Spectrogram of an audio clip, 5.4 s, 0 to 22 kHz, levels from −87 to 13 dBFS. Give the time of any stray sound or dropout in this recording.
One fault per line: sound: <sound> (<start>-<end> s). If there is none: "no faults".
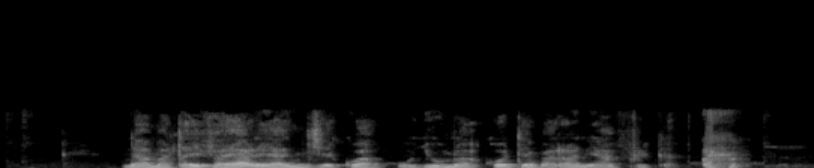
sound: cough (4.7-5.0 s)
